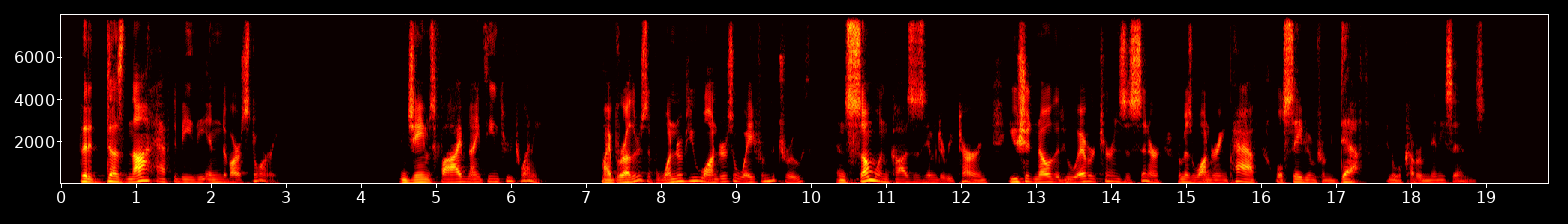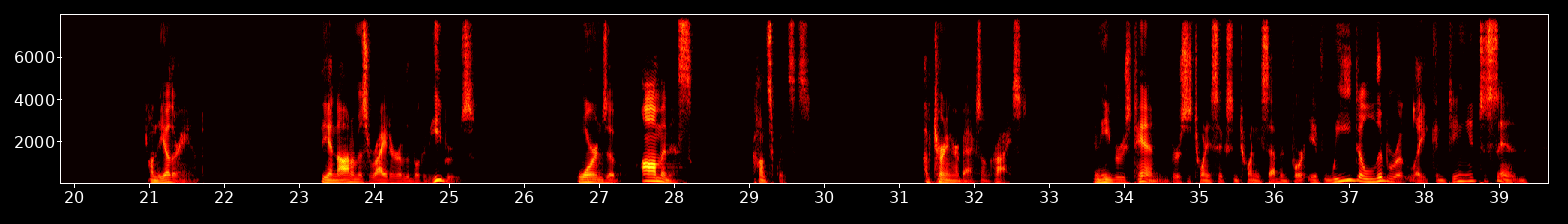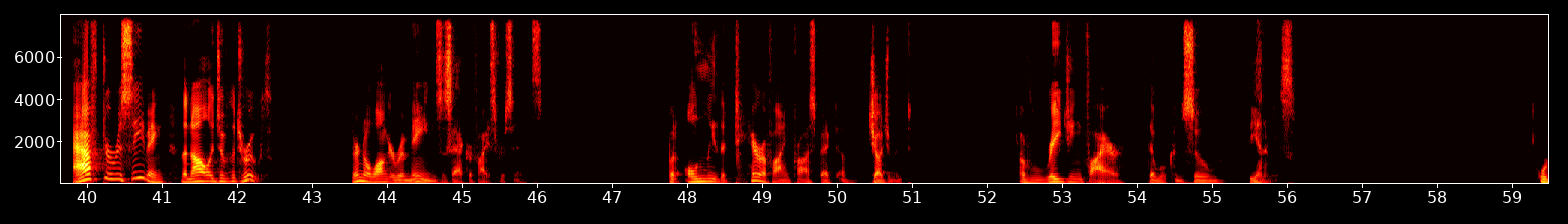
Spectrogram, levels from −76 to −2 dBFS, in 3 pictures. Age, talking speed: 50-69, 125 wpm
